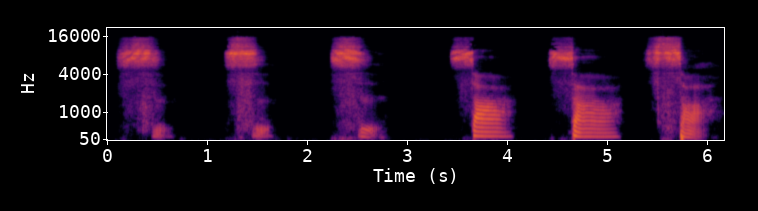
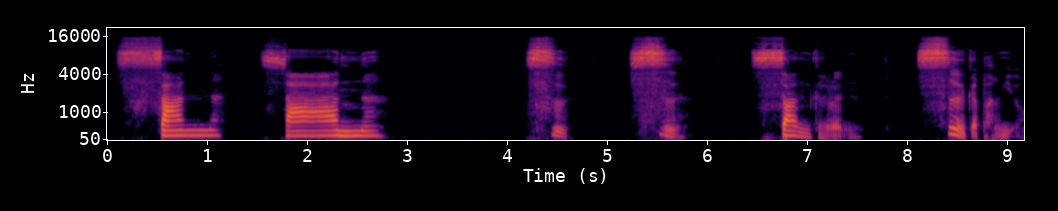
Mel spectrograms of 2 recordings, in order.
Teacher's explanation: Now we go to the final sound, the S sound. This is a clear forward hiss. Keep the tongue flat. Do not curl it back.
